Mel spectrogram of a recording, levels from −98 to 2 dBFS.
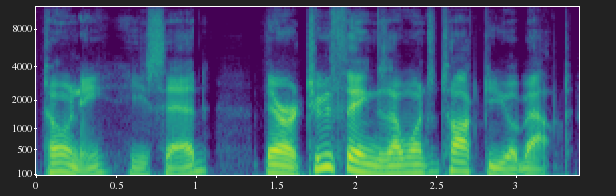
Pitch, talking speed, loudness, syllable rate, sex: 110 Hz, 245 wpm, -18 LUFS, 6.1 syllables/s, male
